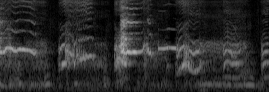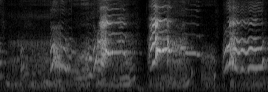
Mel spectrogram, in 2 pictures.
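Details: A litter of hungry puppies waiting for their mother keeps up a busy chorus of short whines and yips, overlapping and uneven, several calls per second at times, with quieter murmurs between.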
